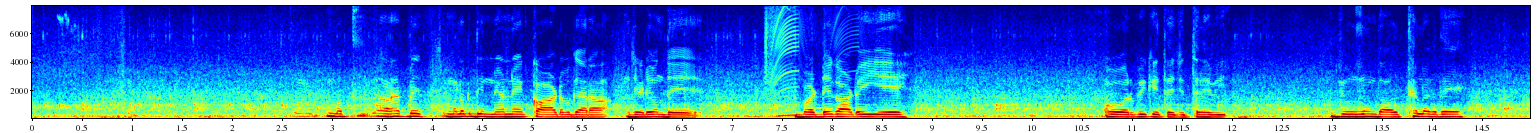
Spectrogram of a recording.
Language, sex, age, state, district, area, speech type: Dogri, male, 18-30, Jammu and Kashmir, Samba, rural, spontaneous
